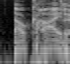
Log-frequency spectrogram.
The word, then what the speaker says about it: Al-Qaeda: He said it's not Al-Qaeda. That's completely wrong. It's Al-Qaeda. Al-Qaeda. – Al-Qaeda. – Do it. Al-Qaeda.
